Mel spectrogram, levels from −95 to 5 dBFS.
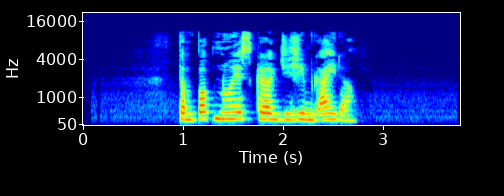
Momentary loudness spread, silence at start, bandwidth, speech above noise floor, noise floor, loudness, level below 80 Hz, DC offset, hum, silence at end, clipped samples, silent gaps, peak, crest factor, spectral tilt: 8 LU; 0.95 s; 11.5 kHz; 47 dB; -66 dBFS; -20 LUFS; -74 dBFS; under 0.1%; none; 1.05 s; under 0.1%; none; -2 dBFS; 20 dB; -5 dB/octave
